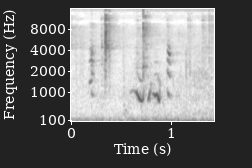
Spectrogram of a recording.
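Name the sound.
poultry chicks calling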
